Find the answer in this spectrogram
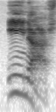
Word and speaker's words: Enosh: No, Enosh. Enosh. Say it with me. E. Na. Nah. Shh. Enosh.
